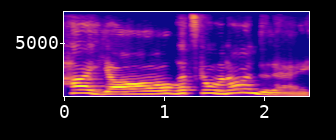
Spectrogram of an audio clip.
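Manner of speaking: loud, drawling Southern US accent. Showing how friends with a Southern drawl sound, in a Southern drawl. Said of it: "do you have any friends who have a Southern drawl?".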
